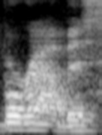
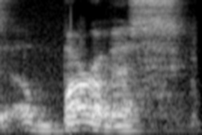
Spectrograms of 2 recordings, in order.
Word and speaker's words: Barabas: It's not pronounced Barabas, it's Barabas. Thus trolls our fortune in by land and sea, and thus are we on every side enriched.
